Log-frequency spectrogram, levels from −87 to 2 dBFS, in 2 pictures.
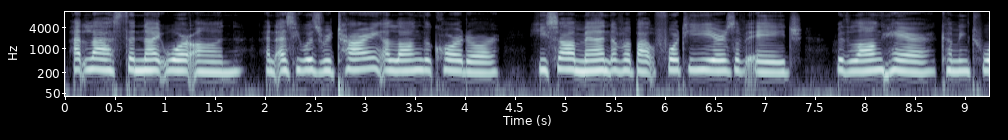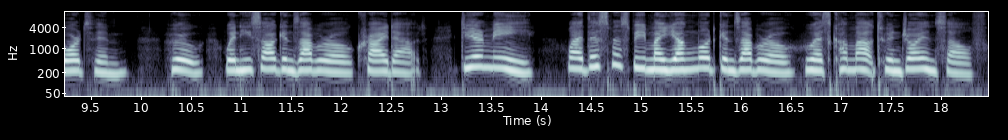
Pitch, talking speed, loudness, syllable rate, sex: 230 Hz, 175 wpm, -17 LUFS, 4.5 syllables/s, female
